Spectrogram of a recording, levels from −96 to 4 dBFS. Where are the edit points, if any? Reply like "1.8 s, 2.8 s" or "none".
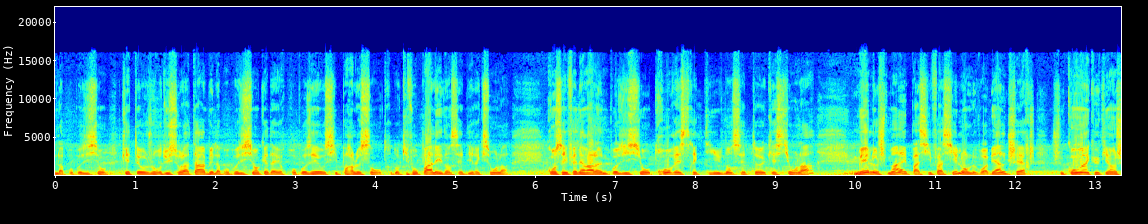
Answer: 11.9 s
